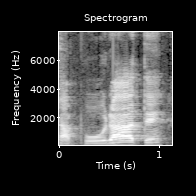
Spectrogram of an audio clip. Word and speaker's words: apúrate: Entonces, a pesar de que se escriba apúrate, nosotros lo escribimos apurate porque eso nos ayuda a colocar el acorde en la sílaba correcta.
